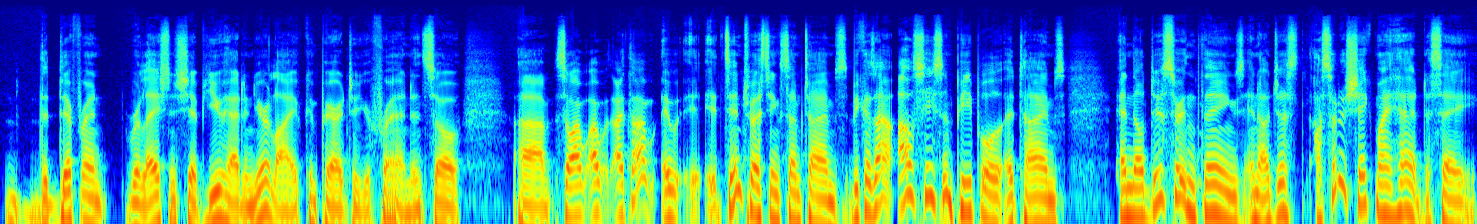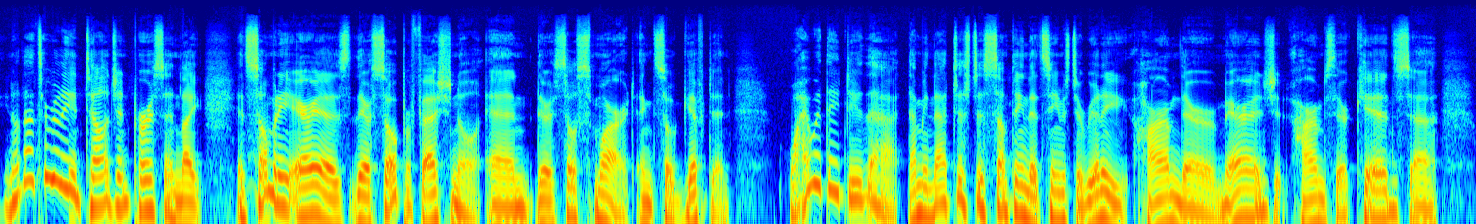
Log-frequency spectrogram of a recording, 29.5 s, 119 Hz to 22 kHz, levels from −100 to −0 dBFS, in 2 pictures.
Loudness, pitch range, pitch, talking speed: -27 LUFS, 100-155 Hz, 125 Hz, 195 wpm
